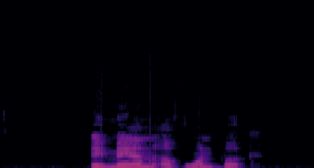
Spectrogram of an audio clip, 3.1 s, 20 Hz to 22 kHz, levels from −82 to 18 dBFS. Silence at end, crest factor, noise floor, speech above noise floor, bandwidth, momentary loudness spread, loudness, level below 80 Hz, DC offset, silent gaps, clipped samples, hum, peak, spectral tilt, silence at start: 0.55 s; 20 dB; -72 dBFS; 34 dB; 14.5 kHz; 10 LU; -39 LUFS; -68 dBFS; under 0.1%; none; under 0.1%; none; -22 dBFS; -6 dB/octave; 0.9 s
